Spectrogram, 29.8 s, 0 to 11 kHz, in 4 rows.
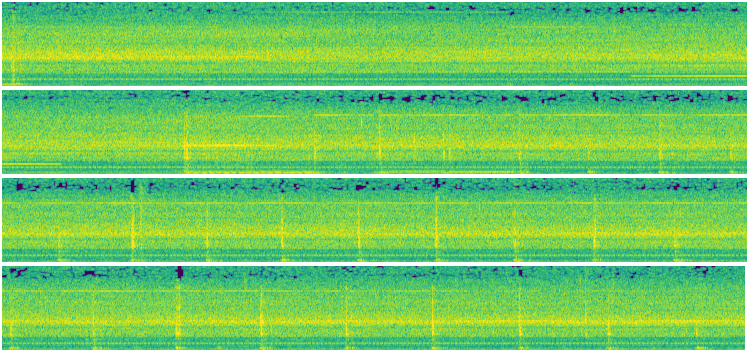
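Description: Wanhao Duplicator 4 3D printer printing: a steady fan hum under stepper-motor whines that hold a pitch and then shift to another. They are loudest about a third of the way in. After that the print head settles into a regular back-and-forth, with a short pulse a little more than once a second.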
